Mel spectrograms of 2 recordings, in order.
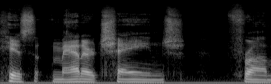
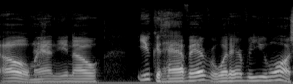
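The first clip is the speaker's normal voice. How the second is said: put-on down-home accent; 3 semitones higher than usual. Speaker retelling what a woman said while trying to convince them, in a down-home accent. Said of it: "with that hometown, down home accent".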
